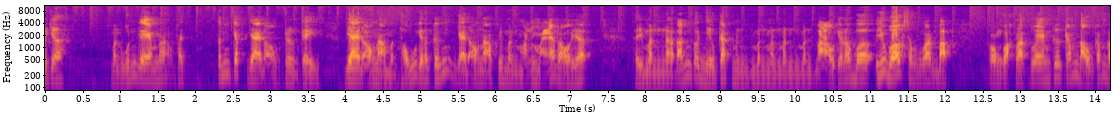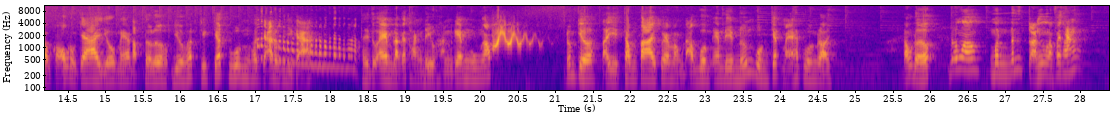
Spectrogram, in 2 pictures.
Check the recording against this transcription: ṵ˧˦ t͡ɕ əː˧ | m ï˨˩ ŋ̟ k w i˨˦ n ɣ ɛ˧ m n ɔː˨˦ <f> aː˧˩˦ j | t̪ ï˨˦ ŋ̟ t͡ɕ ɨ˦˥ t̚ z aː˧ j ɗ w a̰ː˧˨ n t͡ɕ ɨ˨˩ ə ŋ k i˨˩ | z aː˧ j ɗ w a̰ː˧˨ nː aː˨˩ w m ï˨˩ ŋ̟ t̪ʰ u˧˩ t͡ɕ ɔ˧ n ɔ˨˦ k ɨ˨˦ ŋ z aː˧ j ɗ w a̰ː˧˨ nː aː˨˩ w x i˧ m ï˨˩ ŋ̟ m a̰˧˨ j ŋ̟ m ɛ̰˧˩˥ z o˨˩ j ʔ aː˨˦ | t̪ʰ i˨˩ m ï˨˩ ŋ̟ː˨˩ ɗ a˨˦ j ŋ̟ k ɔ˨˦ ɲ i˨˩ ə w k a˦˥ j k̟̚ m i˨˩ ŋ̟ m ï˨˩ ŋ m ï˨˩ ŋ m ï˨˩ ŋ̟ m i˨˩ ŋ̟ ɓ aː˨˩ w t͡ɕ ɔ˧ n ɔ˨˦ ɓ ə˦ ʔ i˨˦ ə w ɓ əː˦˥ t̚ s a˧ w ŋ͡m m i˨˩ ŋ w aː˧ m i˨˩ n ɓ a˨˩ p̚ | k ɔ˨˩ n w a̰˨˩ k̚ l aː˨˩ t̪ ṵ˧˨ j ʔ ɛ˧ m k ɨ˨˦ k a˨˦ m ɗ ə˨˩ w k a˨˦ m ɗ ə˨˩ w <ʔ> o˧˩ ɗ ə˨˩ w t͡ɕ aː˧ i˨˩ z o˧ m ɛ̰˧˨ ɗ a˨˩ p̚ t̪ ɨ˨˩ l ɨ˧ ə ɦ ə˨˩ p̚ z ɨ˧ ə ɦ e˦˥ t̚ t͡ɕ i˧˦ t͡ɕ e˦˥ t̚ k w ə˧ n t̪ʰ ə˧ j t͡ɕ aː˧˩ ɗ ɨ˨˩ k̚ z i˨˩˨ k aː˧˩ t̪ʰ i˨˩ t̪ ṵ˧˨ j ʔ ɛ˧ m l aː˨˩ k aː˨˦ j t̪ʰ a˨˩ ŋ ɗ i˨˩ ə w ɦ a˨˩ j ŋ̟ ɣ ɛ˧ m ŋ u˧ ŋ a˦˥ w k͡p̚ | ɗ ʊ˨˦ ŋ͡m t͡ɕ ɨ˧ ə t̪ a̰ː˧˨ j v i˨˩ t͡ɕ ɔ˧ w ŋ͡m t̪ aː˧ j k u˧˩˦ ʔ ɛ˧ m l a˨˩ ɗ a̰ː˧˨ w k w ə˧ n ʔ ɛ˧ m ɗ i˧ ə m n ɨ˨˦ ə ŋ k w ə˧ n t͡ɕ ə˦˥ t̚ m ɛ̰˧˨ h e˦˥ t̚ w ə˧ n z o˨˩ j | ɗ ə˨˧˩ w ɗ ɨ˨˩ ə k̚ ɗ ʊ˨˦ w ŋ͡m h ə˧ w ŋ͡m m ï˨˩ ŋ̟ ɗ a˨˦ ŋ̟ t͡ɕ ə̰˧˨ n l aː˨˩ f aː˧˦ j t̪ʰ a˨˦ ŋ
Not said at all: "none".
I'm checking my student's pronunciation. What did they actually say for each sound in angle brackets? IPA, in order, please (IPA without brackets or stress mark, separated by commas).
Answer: f, k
